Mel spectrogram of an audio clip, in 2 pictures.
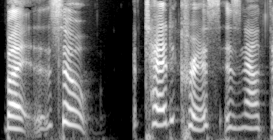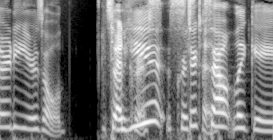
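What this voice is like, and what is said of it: Usual voice. Nothing is said of it.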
